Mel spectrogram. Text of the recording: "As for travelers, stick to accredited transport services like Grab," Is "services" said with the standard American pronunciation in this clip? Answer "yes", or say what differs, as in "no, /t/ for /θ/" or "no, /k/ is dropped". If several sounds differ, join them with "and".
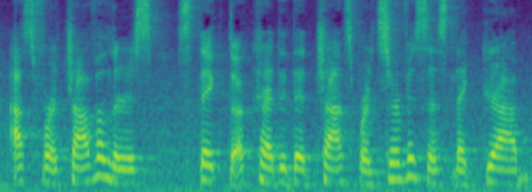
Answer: no, /s/ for /z/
